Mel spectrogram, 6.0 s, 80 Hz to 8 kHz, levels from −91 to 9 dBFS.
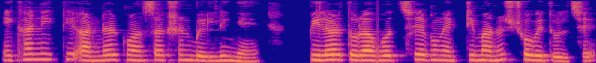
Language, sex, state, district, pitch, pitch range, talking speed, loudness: Bengali, female, West Bengal, North 24 Parganas, 220 Hz, 210-235 Hz, 140 wpm, -18 LUFS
